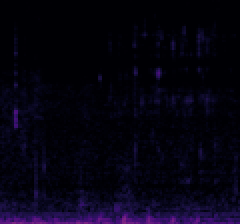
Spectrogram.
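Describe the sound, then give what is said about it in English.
Bourbon from Tennessee pours steadily into a glass, a continuous gurgling trickle with small splashes lasting a couple of seconds, no talking over it. “Let's try to get a pour. Let's get a pour here.”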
